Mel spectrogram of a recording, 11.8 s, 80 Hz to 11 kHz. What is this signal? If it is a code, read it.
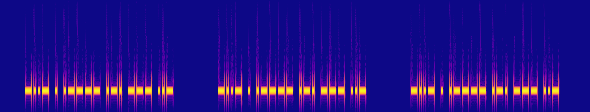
Morse code, heard as a keyed tone, about 28 wpm, 700 Hz. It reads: XE1ROU XE1ROU XE1ROU
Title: DXCC-100 Call Signs - 6 Characters - Repeated 3x - 28wpm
